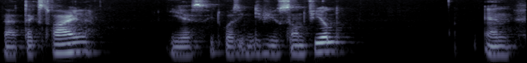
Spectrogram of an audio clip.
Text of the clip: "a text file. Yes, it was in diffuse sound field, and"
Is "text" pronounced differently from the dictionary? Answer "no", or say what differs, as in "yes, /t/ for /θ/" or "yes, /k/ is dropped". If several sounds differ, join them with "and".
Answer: no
